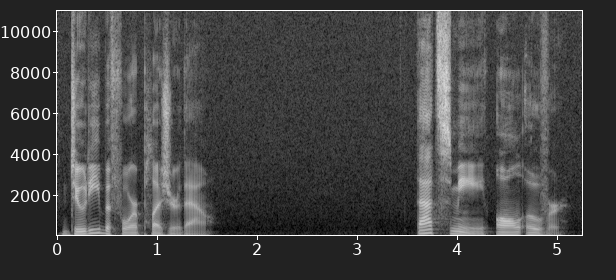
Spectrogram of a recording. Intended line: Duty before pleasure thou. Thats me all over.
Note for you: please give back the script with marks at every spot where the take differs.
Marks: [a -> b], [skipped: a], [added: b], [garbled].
Duty before pleasure thou. Thats me all over.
